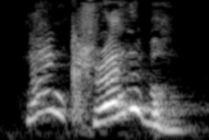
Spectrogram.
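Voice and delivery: sudden high burst of wonder; a leap of awe; excited exclamation. Real, not acted. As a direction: throw it up high and amazed to the congregation. Preacher exclaims to the congregation.

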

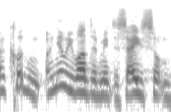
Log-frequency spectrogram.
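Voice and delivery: usual speaking voice

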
